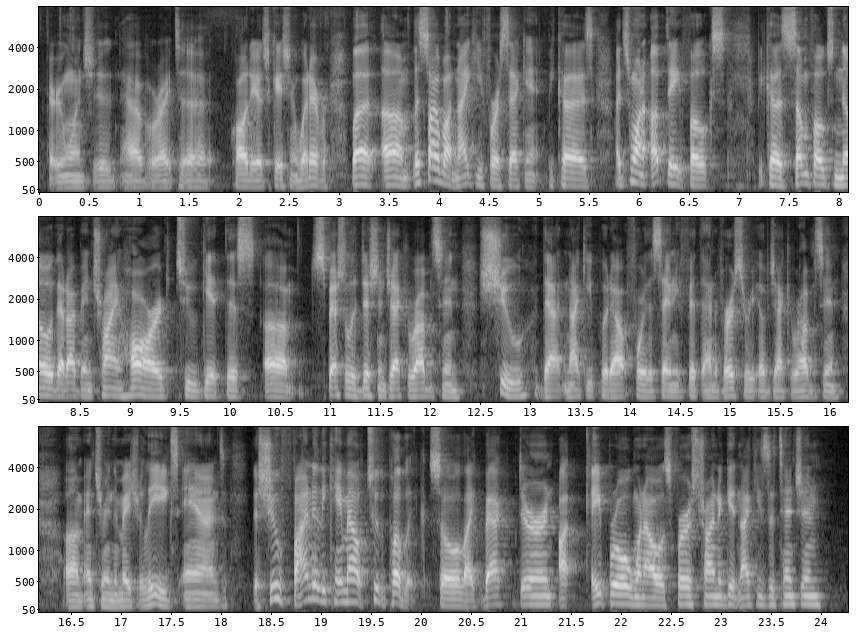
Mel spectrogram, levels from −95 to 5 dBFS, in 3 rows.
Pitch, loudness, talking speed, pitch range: 115 Hz, -18 LUFS, 205 wpm, 105-135 Hz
